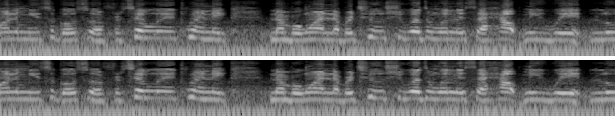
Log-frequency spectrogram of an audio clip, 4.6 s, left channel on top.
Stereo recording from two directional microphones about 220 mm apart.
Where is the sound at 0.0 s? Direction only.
20° right (ahead or behind).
